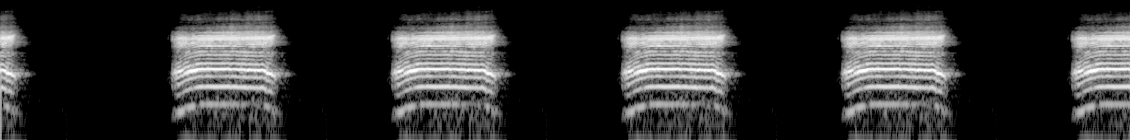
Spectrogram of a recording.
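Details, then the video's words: Sheep bleating, a harmonic, slightly wavering baa about one second long, repeated roughly every two seconds with silent gaps between; five calls, no other sounds. "What does a sheep sound like? | Real sheep bleating sound"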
